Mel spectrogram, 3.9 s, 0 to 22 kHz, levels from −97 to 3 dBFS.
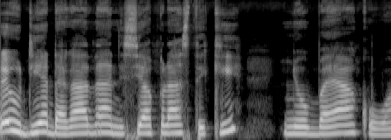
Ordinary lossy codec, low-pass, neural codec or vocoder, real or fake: none; none; vocoder, 44.1 kHz, 128 mel bands every 256 samples, BigVGAN v2; fake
